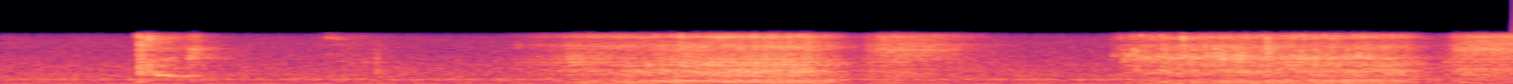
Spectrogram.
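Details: Sleeping man, long rough hissing breaths in slow cycles over steady background noise; snoring.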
